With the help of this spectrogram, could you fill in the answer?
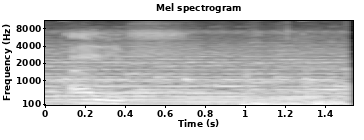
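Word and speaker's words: ألف: here is alif if you are with me alif alif how we pronounce it i say alif it's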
